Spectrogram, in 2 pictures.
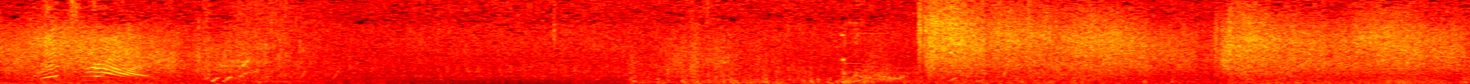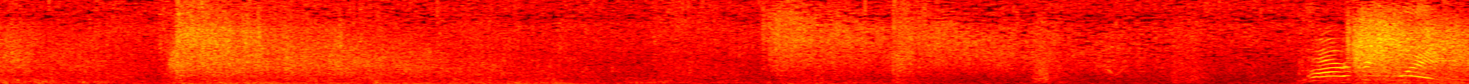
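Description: Surfboard riding over waves in the video game Genshin Impact, with loud, continuous rushing water and crashing surges that swell and break repeatedly, close up, with a voice speaking over it.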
